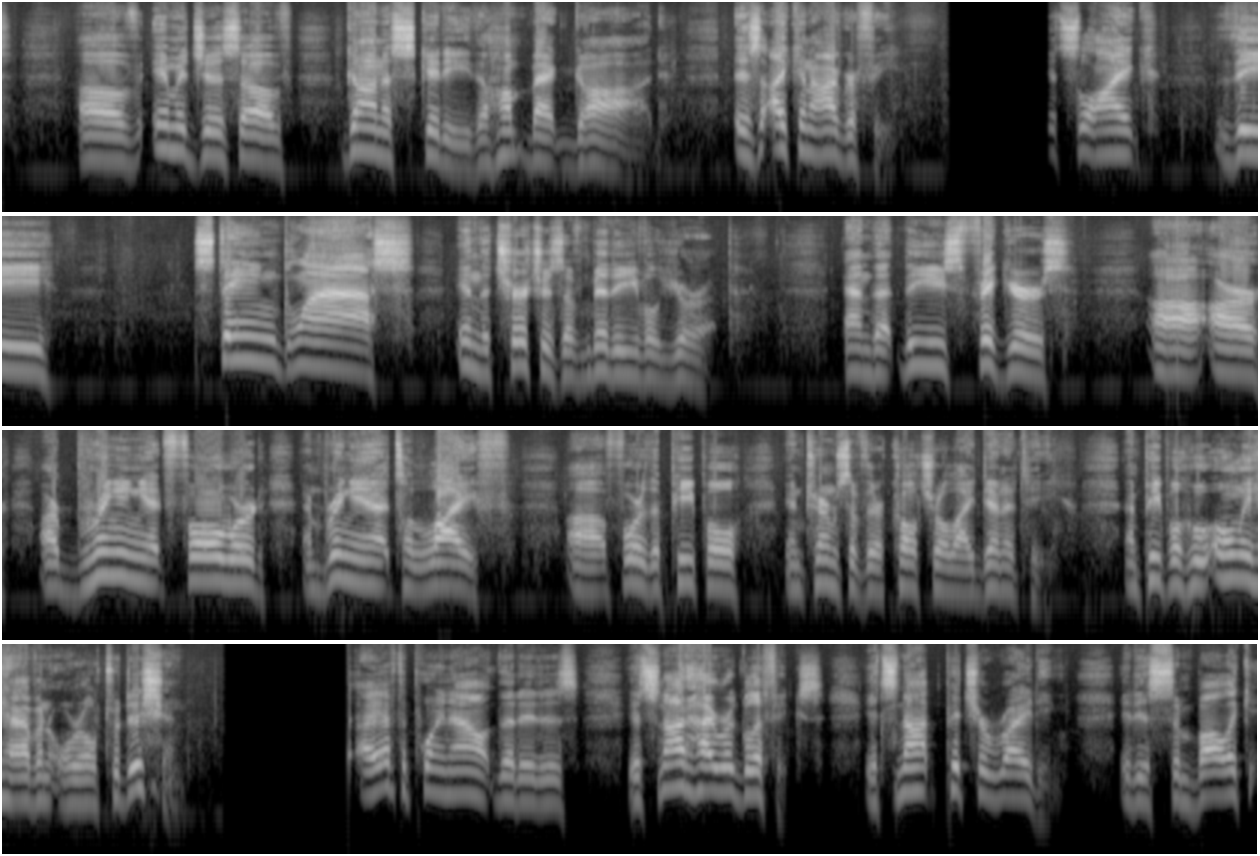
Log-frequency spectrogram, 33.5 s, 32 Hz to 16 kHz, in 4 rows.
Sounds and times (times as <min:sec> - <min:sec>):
Speech: 0:00.0 - 0:06.0, 0:07.0 - 0:08.7, 0:09.7 - 0:13.3, 0:14.0 - 0:26.4, 0:27.4 - 0:33.4.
